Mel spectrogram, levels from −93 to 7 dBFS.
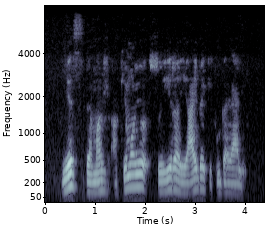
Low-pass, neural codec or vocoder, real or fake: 7.2 kHz; none; real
